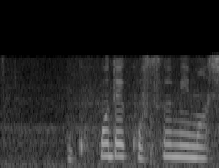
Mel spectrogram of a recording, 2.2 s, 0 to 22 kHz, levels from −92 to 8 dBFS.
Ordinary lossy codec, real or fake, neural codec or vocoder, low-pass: none; real; none; 5.4 kHz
